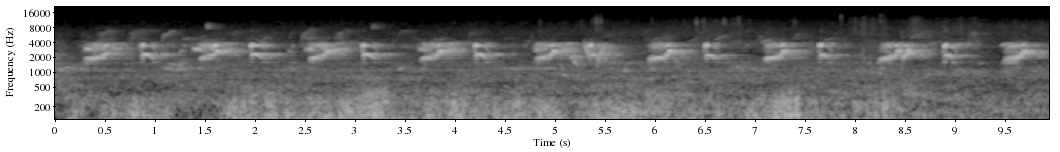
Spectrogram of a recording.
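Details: A Chinese bamboo partridge calls loudly in rapid, repeated shrill phrases, several per second-long burst, over a low rumble of wind or distant noise, calling to threaten an intruder; recorded 14 April 2022.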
